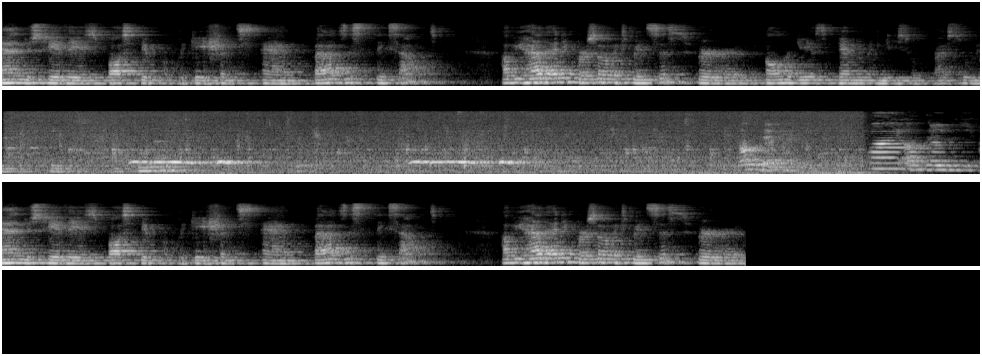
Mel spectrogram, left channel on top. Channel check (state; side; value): drops out; right; at 7.5 s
